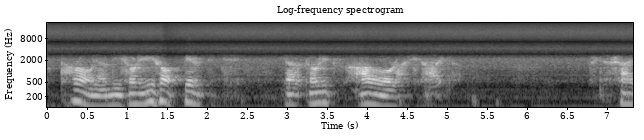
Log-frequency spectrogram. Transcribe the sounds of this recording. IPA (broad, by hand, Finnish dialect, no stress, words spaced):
tɑlojɑ niːs oli isop pirtit si jɑ n olit ɑʋoˑnɑisiɑ ɑinɑ sinːes sɑi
